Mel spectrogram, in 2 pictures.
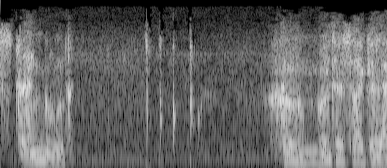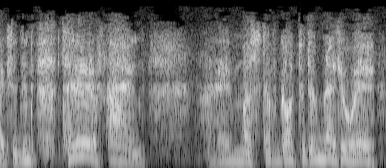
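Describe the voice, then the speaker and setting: A fretful official with a raised pitch and very slow, halting delivery. He sounds deferential, in old radio drama on a dull recording. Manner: halting, dismayed exclamations, deferential. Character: fretful, deferential male spy-agency official. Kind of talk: 1970s radio drama acting. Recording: dull 1970s radio broadcast, faint noise.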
